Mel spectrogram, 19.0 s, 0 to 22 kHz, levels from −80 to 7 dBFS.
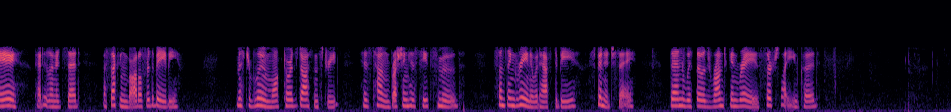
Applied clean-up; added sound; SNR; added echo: none; none; none; none.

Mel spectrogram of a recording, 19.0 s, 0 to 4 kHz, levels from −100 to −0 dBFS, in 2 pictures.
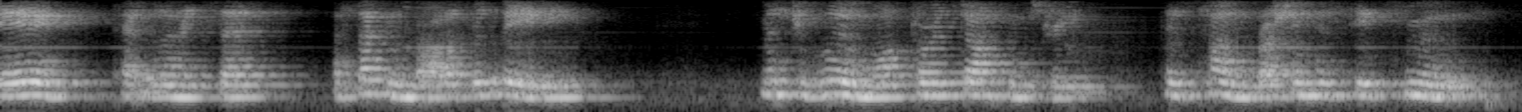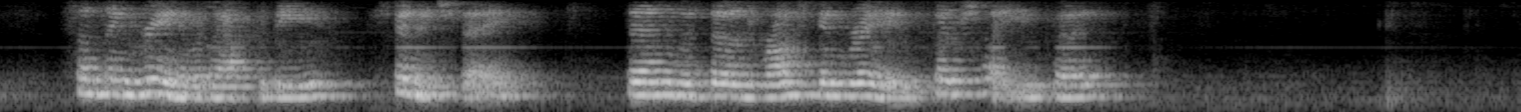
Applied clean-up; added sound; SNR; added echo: neural separator model SepFormer DNS4.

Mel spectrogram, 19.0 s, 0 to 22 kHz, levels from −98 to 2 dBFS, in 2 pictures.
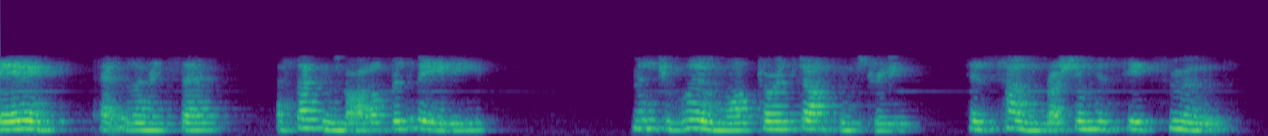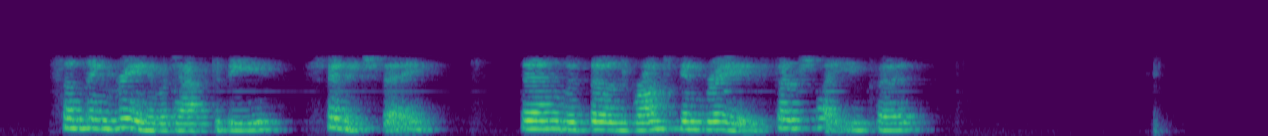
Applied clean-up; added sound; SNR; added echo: neural mask model DeepFilterNet 3.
